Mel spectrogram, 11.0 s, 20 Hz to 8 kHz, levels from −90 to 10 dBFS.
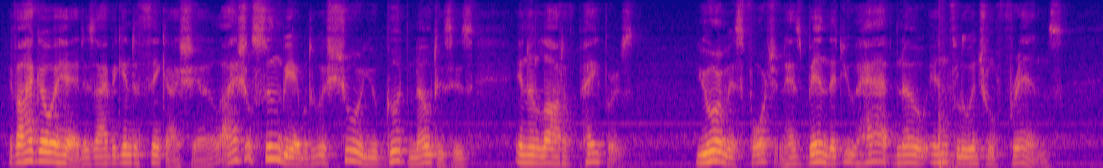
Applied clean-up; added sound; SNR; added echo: none; Thump, thud; 17 dB; none.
